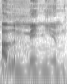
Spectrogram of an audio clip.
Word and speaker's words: aluminium: aluminium. There is an I there, and And the thing is, they spell it differently as well.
